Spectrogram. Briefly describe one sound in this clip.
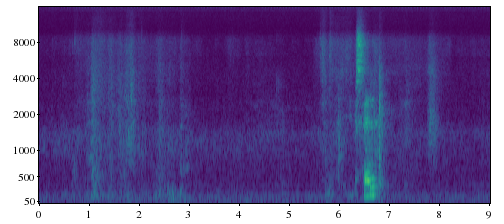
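Cloth rustles as garments are handled and laid down.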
